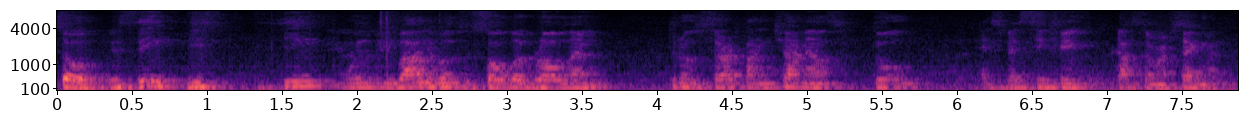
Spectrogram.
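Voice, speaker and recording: Audible room echo surrounds a man with a fairly high pitch and fairly even intonation. He keeps a moderate pace but takes long, frequent pauses. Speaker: entrepreneur and speaker. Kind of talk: live talk to an audience. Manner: halting.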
